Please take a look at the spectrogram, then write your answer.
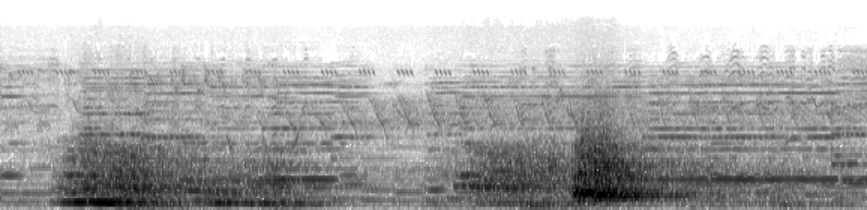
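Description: A tiger's deep roar rises twice, a long throaty bellow followed by a second louder one after a short pause, full with no talking; the tiger roars up at the pale moon from a road beside grassland.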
